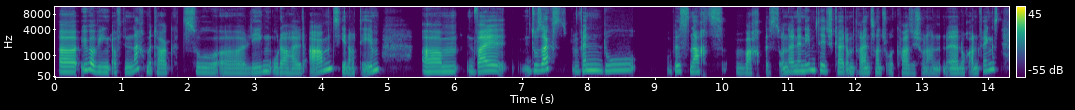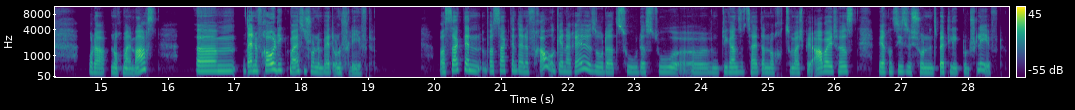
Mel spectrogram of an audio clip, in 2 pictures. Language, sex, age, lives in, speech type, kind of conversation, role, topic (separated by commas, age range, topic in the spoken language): German, female, 35-39, Germany, conversation, advice, advisor, Wie kann ich jeden Tag zur gleichen Zeit schlafen gehen?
